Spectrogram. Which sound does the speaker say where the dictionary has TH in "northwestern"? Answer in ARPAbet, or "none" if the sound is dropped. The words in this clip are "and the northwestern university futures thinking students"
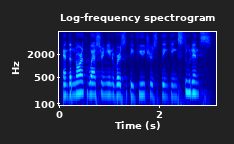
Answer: TH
